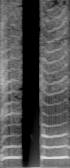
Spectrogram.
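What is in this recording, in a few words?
girl, "eeto"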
